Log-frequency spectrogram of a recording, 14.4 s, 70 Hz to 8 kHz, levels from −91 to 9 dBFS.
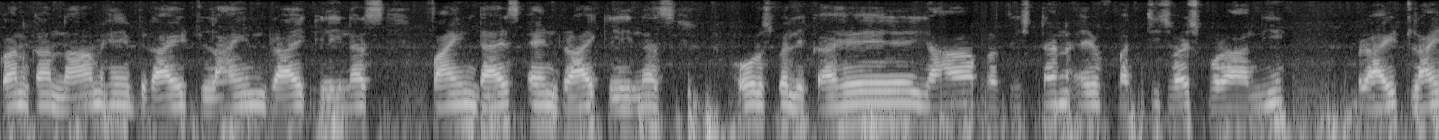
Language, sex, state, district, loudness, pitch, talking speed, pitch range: Hindi, male, Bihar, Muzaffarpur, -21 LUFS, 110 Hz, 110 wpm, 100-115 Hz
